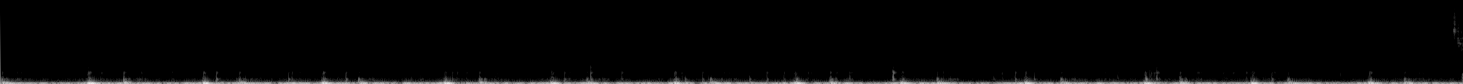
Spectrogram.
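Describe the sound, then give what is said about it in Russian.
Heart sounds through a stethoscope with early diastolic clicks, which resemble a pericardial friction rub: steady, repeating low thuds with sharp extra clicks between beats, muffled over a constant low rumble, with no voices. “Ранние диастолические щелчки напоминают шум трения перикарда.”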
